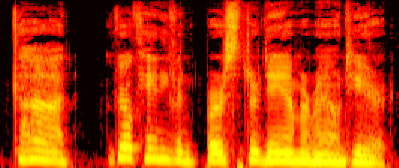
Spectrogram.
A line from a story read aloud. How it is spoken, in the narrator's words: she cried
